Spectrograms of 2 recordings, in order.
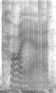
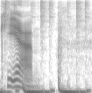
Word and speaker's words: Kianne: this yeah um but it's not pronounced cayenne even though it looks looks like it's spelt cayenne it's key k and i in it the k and the i is a cut an e yeah but you put them together and that pronounces an e so it's key and yeah kian so whenever i anybody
